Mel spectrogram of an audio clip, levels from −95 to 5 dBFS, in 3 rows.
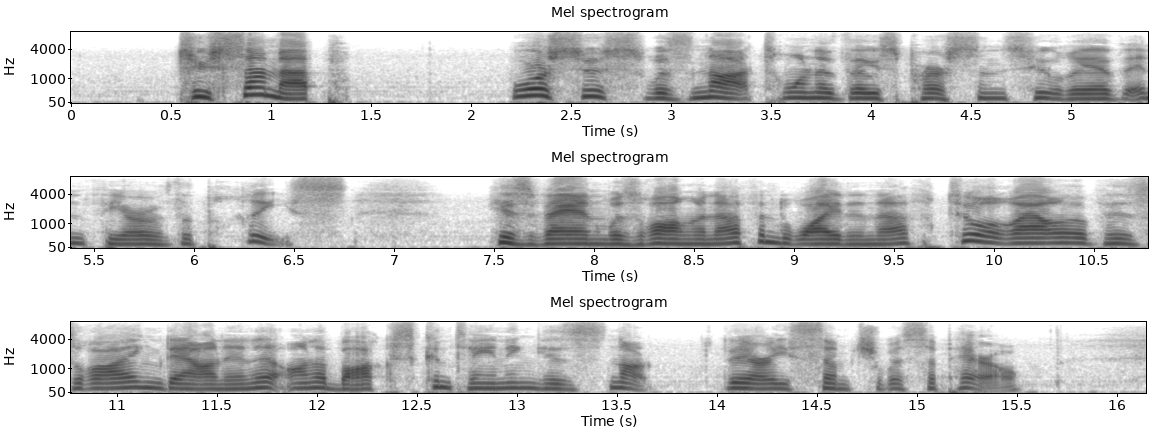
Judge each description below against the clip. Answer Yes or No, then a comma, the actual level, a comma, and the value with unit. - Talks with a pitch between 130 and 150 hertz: No, medium, 165 Hz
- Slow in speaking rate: No, average, 155 wpm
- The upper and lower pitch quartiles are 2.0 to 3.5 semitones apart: Yes, average, 2.9 semitones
